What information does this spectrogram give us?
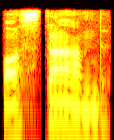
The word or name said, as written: Ostende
